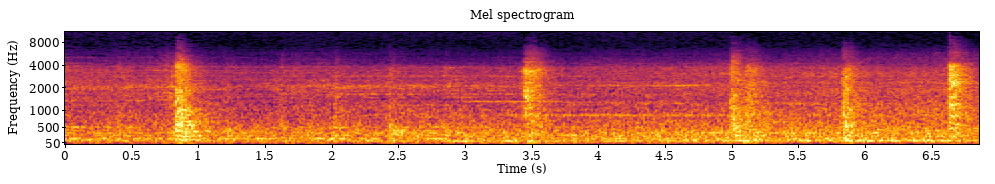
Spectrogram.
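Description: Freight train of container wagons rolling past with a steady rumble, broken by about five sharp metallic clacks as the wheels cross the track. In the second half a diesel locomotive passes close by, its engine adding a low hum.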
